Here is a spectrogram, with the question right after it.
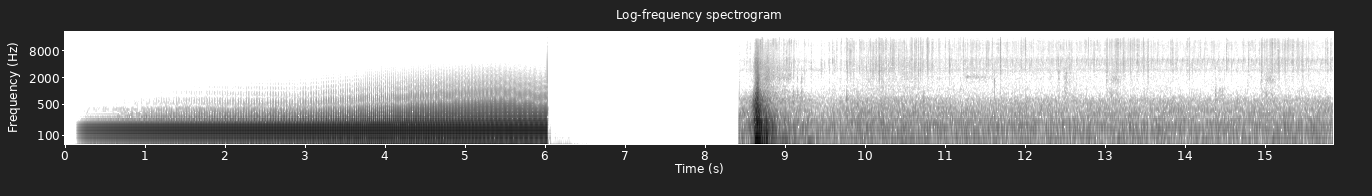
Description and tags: I set my horse on fire to thank you all for 10 subs
synth, burn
